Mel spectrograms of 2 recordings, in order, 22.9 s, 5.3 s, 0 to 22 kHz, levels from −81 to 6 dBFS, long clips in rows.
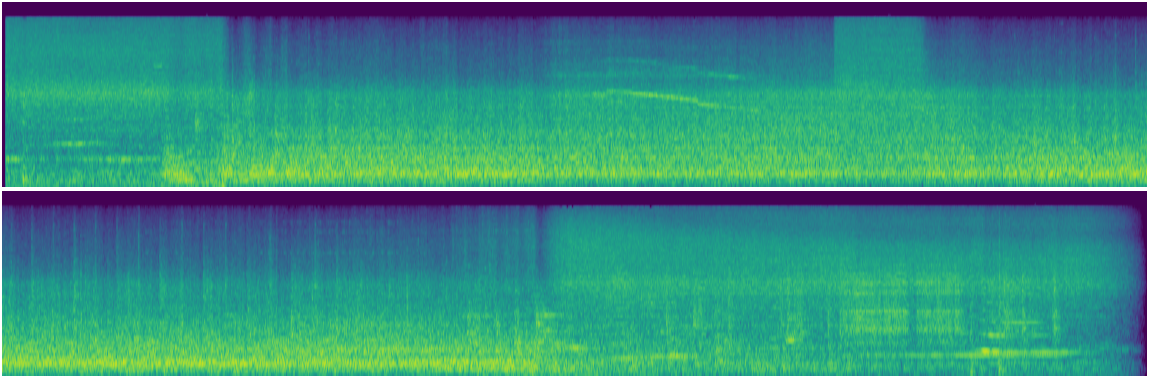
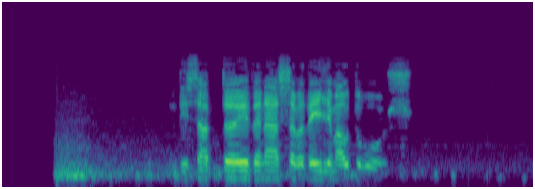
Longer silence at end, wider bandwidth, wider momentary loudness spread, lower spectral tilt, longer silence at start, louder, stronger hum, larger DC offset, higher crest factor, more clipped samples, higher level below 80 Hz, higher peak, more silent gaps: second, 0.2 s vs 1.25 s; first, 16.5 kHz vs 7.6 kHz; second, 2 LU vs 22 LU; about the same, -4 dB/octave vs -3.5 dB/octave; second, 0.05 s vs 0.5 s; first, -10 LUFS vs -21 LUFS; neither; neither; second, 10 dB vs 20 dB; neither; first, -32 dBFS vs -70 dBFS; first, 0 dBFS vs -6 dBFS; neither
